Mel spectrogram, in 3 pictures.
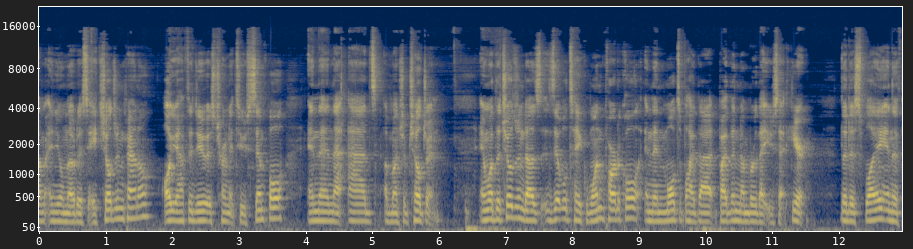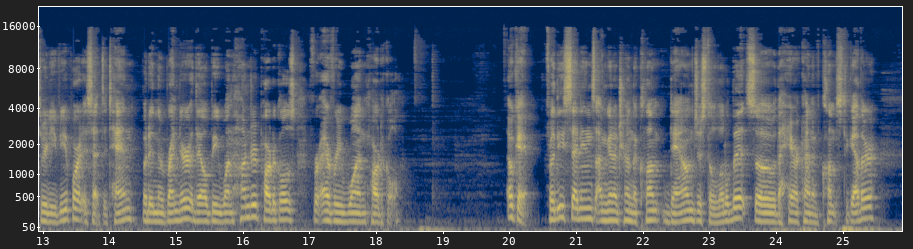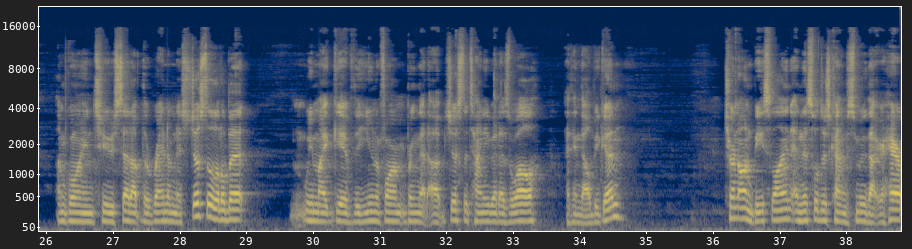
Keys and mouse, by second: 0.8-6.2 drag, 6.2 middle click, 21.3 middle click, 21.4-23.2 drag, 27.4-32.7 drag, 32.7-33.7 middle drag, 34.4 click, 34.6-38.6 middle drag.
